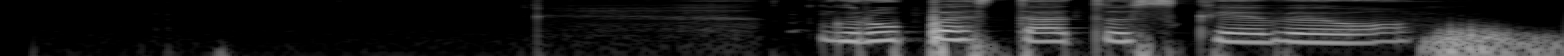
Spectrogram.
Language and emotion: Russian, neutral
